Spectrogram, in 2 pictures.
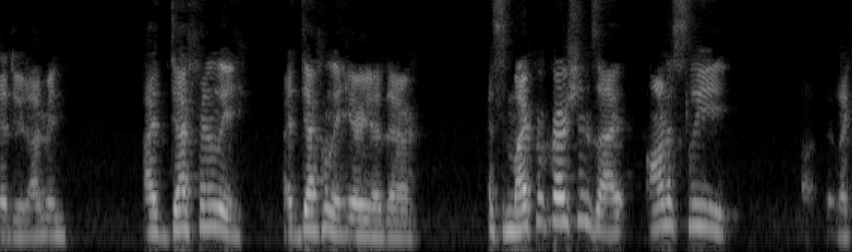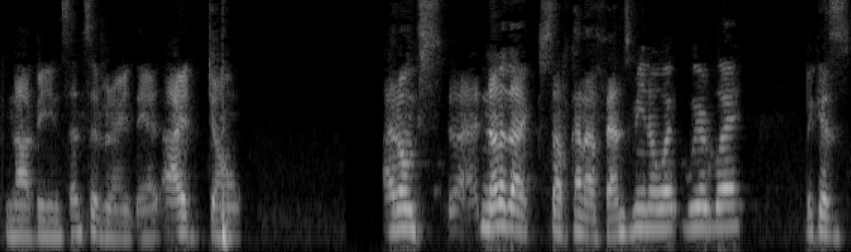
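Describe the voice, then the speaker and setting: Fairly quick, lively speech in an American accent, broken by long, frequent pauses. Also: man, high pitch for a man. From India, then US from about age ten. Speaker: podcast host. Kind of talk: casual podcast conversation.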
